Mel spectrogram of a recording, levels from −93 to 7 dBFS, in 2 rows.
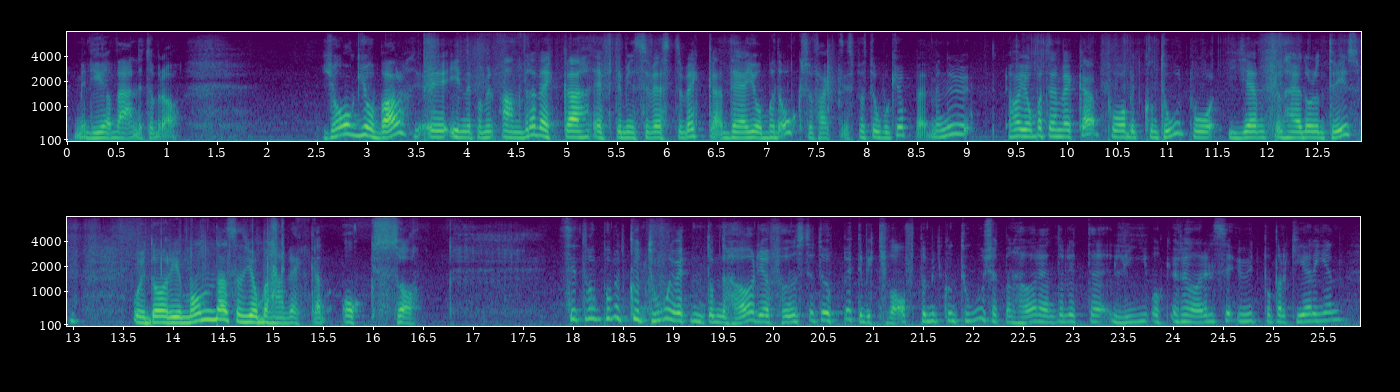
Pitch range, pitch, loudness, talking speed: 155-195 Hz, 170 Hz, -24 LUFS, 190 wpm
